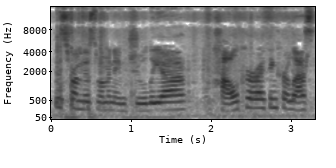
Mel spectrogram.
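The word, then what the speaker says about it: Giulia: won't link it but it's Julia spelled with a g and an it's like g i u l i a helker she's on YouTube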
